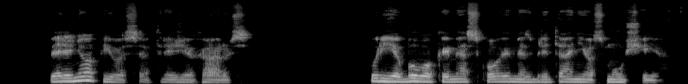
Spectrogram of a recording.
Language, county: Lithuanian, Kaunas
